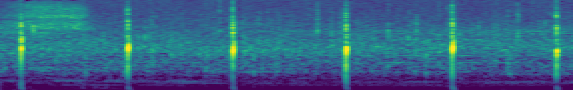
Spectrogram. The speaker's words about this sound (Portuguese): Quem pode dar um grande aplauso ao Senhor Jesus nessa manhã? Bem forte. Bem forte.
